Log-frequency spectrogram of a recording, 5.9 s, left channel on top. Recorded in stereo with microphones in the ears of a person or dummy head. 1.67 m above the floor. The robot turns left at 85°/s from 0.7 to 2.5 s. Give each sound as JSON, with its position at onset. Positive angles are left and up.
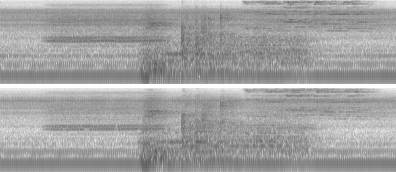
{"t": 2.1, "sound": "a sliding door", "azimuth_deg": -165, "distance_m": 1.7}
{"t": 3.6, "sound": "a chime", "side_deg": 60, "distance_m": 8.5}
